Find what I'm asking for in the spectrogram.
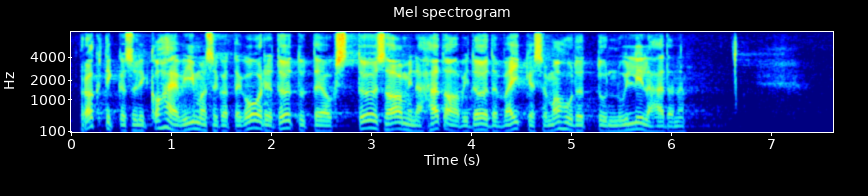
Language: Estonian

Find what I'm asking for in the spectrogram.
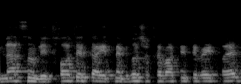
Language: Hebrew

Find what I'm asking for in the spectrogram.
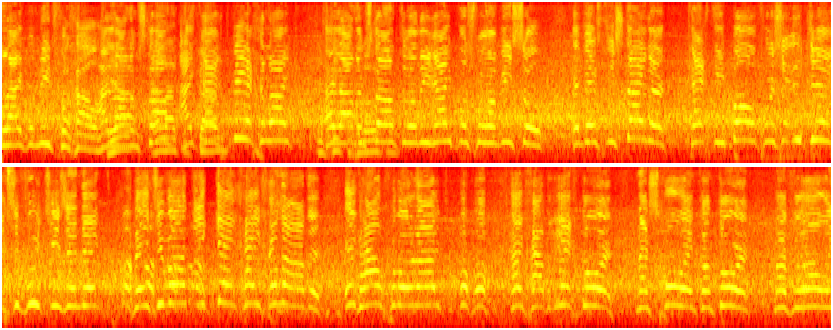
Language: Dutch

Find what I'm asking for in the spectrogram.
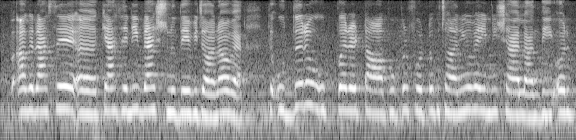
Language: Dogri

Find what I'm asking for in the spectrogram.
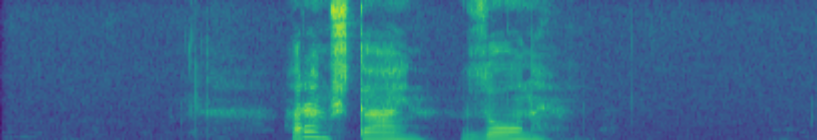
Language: Russian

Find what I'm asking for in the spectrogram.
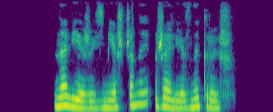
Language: Belarusian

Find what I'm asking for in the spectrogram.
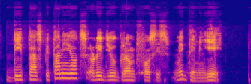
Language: Nigerian Pidgin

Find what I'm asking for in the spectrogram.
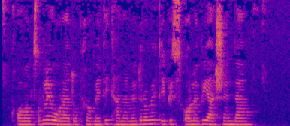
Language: Georgian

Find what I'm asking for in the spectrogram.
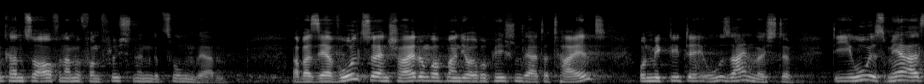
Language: German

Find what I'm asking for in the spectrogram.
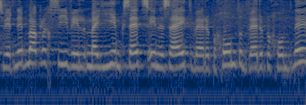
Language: Swiss German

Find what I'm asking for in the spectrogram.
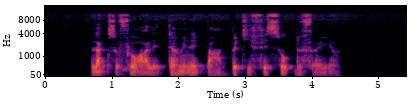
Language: French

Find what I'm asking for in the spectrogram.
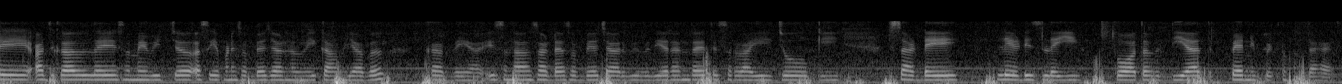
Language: Punjabi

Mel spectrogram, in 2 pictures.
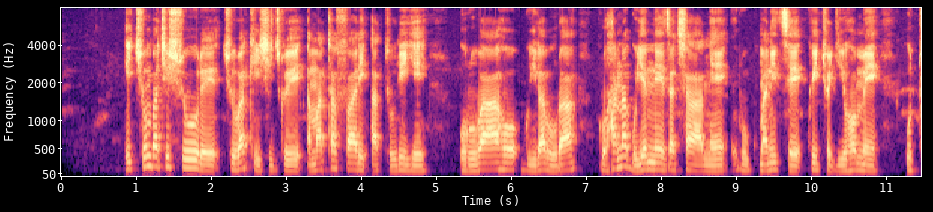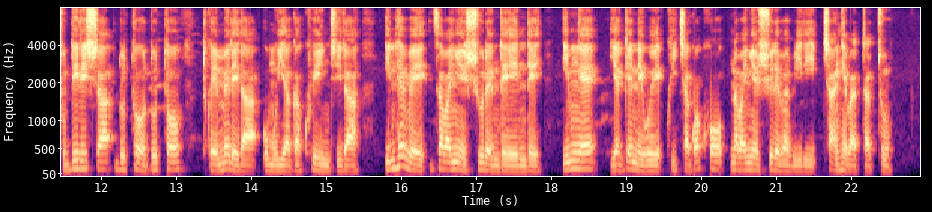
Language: Rundi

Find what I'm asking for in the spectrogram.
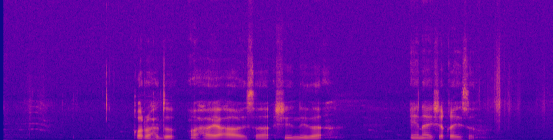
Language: Somali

